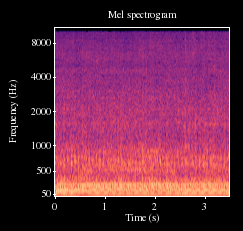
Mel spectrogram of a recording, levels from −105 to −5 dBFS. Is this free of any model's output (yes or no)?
no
